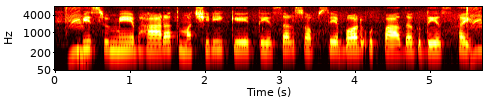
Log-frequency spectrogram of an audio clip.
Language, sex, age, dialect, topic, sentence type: Magahi, female, 31-35, Western, agriculture, statement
